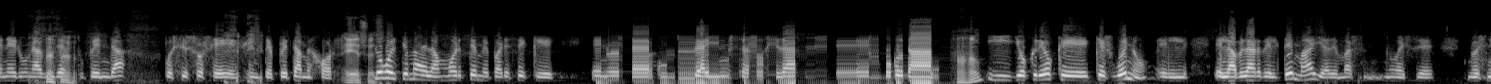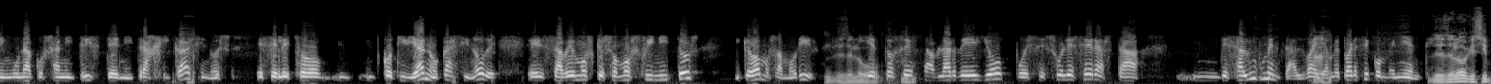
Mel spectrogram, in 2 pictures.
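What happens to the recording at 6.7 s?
At 6.7 s new audio is likely arriving too seldom, so the playback keeps repeating its last 20 ms chunk for about half the time and skips real audio. That is robotic sound from repeated short buffers, from 5.97 to 9.51 s, a rigid metallic 50 Hz buzz.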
